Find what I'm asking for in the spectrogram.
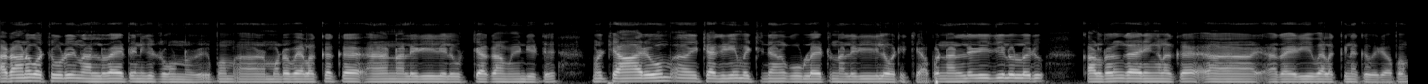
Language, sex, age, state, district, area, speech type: Malayalam, male, 18-30, Kerala, Kozhikode, urban, spontaneous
